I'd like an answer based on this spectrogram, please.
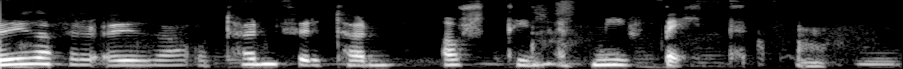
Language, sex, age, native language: Icelandic, female, 20-29, Icelandic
